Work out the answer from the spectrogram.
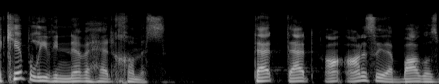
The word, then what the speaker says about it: hummus: some uh some hummus humus that's how you say it humus like that and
